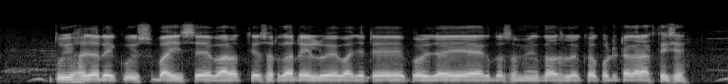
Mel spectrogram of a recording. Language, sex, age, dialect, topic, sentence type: Bengali, male, 18-24, Western, banking, statement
